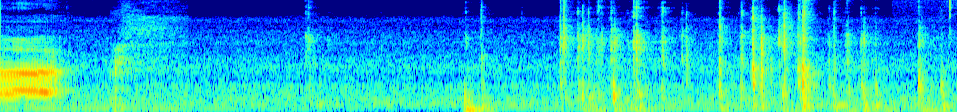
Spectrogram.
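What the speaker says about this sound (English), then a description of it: "This uninterrupted typing you can hear right now is me blindly entering the description" Blind typing on a computer keyboard running Windows XP and Firefox, a quick irregular run of close, crisp key clicks in the second half after a brief quiet stretch, with a voice murmuring near the start.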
